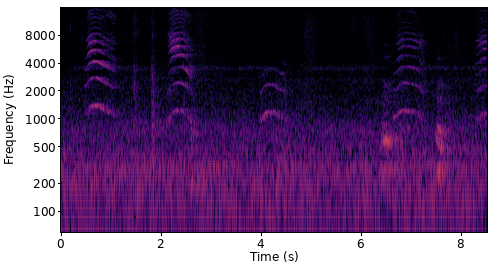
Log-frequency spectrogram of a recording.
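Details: Domestic cat indoors with a mother cat angry while her kitten Guitar is helped out of a box and carried to her; five high, clear, arching meows, some close together, with soft rustling and faint thumps between.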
